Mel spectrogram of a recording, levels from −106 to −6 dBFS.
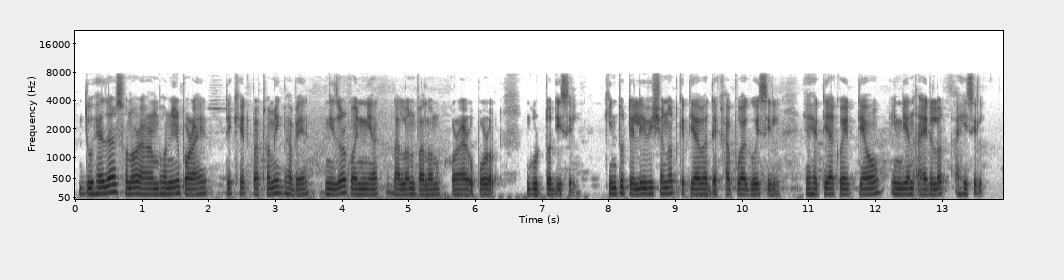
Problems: background sounds at intervals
